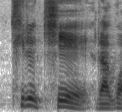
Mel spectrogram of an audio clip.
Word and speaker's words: 튀르키예: 이 아시아는 보통 소아시아라고 부르는 지금의 터키, 요즘은 그 나라의 발음대로 튀르키예라고 하는 나라의 영토입니다.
